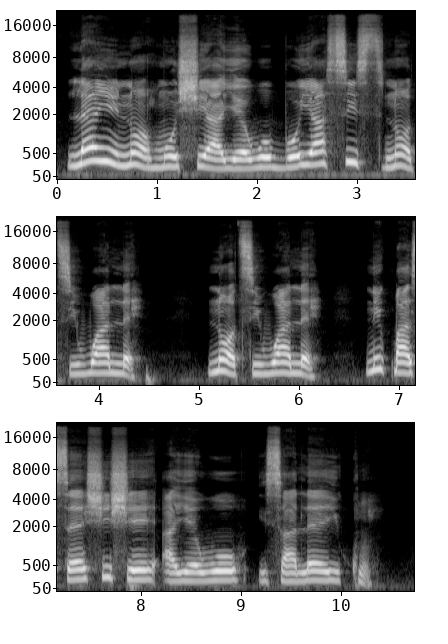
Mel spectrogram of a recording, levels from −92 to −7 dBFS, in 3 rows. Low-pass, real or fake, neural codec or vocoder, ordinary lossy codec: none; real; none; none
